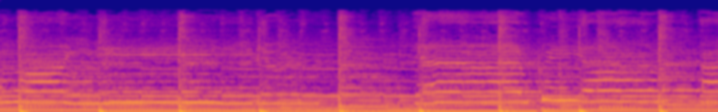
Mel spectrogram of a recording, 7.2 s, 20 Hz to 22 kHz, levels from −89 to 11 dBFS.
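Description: Nothing stood out on listening; no technical faults could be heard anywhere in the recording.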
